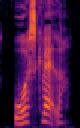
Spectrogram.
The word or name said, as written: ordskvalder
